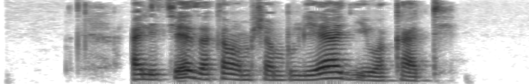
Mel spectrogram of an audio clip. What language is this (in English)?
Swahili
